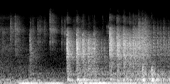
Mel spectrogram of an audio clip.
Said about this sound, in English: Should we roll for that, or are we? Sure, yeah. Give me an enhanced mind roll. Just two dice.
